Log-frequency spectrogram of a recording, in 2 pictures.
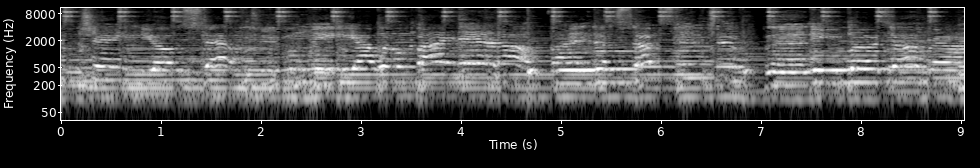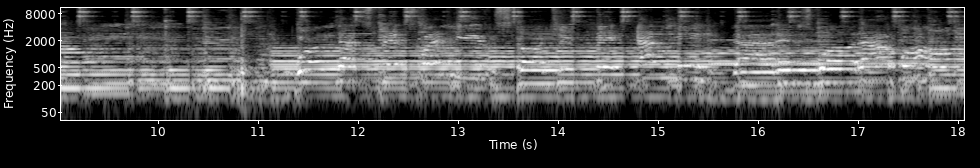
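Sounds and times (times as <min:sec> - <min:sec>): guitar: 0:00.0 - 0:18.0
tambourine-like percussion beat: 0:00.0 - 0:18.0
person singing: 0:11.2 - 0:18.0.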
